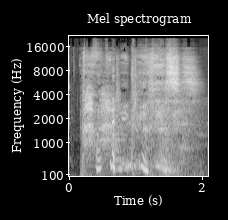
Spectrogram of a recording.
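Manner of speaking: very high, hurt, pained crying. Retelling how Mom reacted, imitating a hurt mother. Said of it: "feel her pain in your heart".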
